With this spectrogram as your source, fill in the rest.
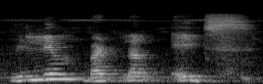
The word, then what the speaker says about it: William Butler Yeats: Now the poem, the ballad, is written by William Butler Yeats. Pronunciation is Yeats, not Yeats.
